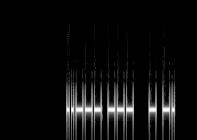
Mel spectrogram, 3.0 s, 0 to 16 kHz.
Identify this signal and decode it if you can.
Morse code, heard as a keyed tone, about 34 wpm, 700 Hz. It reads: 2O TN
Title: Winter Field Day Exchanges 35wpm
